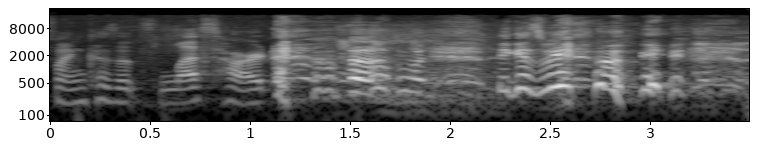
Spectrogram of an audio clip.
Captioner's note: laughs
